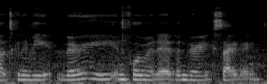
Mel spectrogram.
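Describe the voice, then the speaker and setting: Speaking very fast with an American accent, a woman with a fairly high pitch is heard through audible room echo and noticeable background noise. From US. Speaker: vlogger. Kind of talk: casual vlog talk. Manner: casual with many fillers.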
